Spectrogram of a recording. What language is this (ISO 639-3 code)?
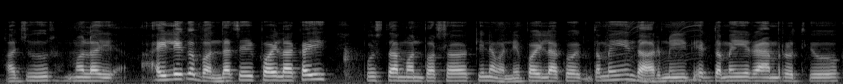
nep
